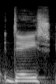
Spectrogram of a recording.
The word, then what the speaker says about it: Deace: Steve Dace, just look me up. Follow me on Twitter at Steve Dace Show. Last name is spelled D-E-A-C-E.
